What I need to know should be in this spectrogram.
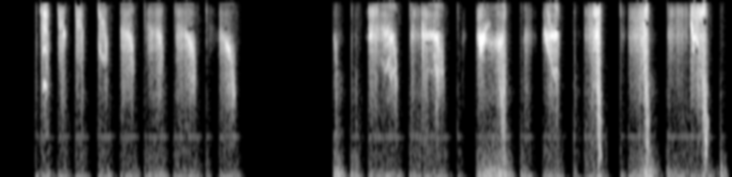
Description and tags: kissy sounds
kissy sound. Was intended to be used as a rat squeek. I was going to raise the pitch and add some reverb. No matter what I did, it sounded like... a kissy sound. So heres a kissy sound - recorded with a cheap microphone into a DELL with an Audigy soundcard
effect, soundeffect, human, squeak, kiss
